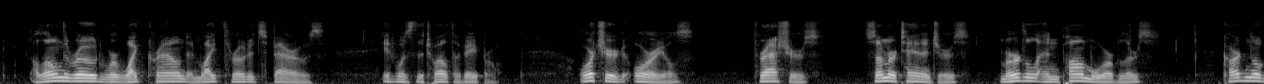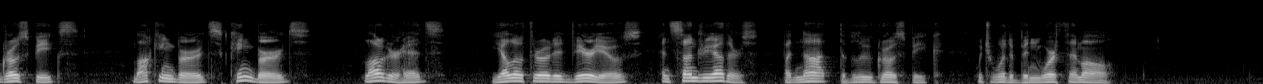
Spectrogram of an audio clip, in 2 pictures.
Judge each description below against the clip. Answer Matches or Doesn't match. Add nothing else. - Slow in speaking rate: Matches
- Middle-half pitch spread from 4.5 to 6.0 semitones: Matches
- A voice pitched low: Matches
